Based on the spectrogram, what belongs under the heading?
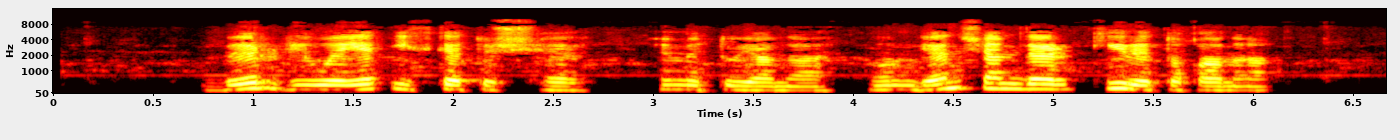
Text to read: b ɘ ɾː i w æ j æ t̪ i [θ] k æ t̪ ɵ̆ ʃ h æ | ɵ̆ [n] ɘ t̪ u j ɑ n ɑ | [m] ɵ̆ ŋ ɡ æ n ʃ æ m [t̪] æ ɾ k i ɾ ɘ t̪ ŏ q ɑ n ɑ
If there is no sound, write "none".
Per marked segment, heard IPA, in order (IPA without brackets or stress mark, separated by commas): θ, m, m, d̪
